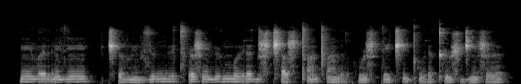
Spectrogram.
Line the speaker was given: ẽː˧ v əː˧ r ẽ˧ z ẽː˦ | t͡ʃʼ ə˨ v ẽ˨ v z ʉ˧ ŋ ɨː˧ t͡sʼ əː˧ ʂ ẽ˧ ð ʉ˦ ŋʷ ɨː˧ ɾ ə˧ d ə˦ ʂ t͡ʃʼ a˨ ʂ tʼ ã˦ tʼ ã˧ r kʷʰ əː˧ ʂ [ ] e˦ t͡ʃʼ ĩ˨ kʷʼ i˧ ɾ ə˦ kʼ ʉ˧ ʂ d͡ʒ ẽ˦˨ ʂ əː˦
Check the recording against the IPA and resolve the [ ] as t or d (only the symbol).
t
